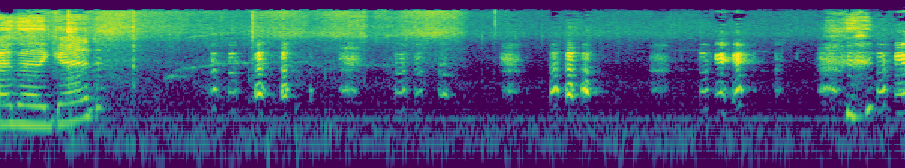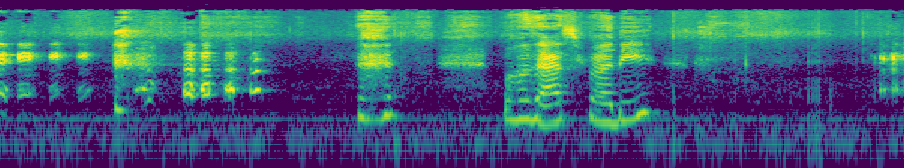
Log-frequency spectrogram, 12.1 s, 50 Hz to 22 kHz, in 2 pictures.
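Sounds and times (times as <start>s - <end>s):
recorded giggling laugh from toy speaker: 1.4s - 8.7s.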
